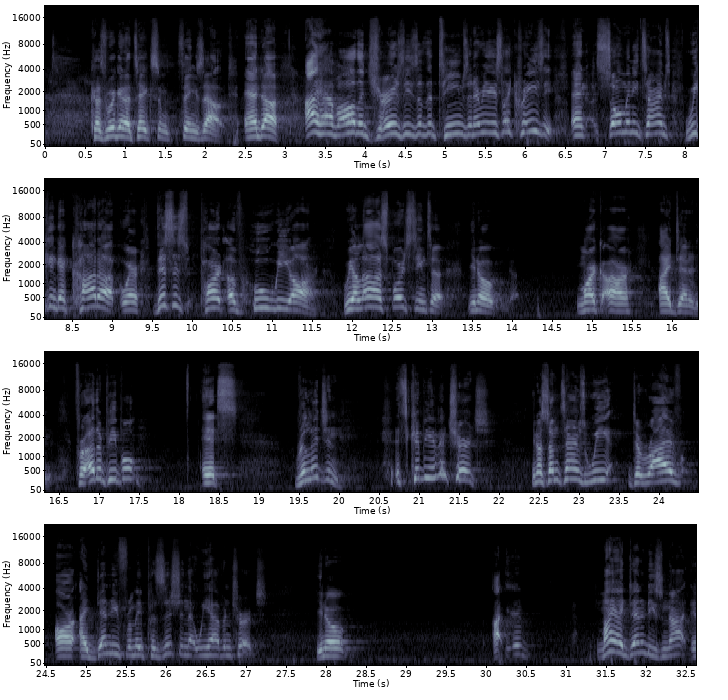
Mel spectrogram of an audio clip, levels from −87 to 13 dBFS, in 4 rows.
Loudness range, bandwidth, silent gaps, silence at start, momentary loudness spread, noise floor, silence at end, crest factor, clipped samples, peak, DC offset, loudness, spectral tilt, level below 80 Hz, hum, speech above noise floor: 9 LU; 16 kHz; none; 0.1 s; 15 LU; -73 dBFS; 0 s; 24 dB; under 0.1%; -8 dBFS; under 0.1%; -31 LUFS; -3.5 dB/octave; -80 dBFS; none; 42 dB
